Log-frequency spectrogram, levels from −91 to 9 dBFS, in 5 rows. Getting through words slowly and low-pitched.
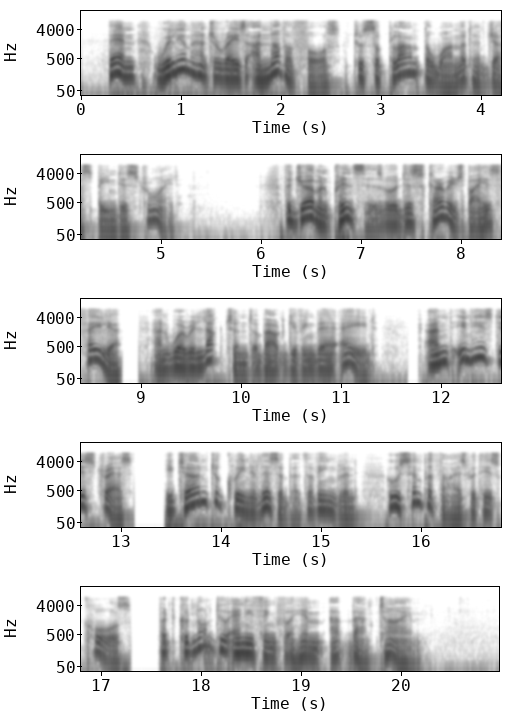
No: average, 165 wpm; low, 110 Hz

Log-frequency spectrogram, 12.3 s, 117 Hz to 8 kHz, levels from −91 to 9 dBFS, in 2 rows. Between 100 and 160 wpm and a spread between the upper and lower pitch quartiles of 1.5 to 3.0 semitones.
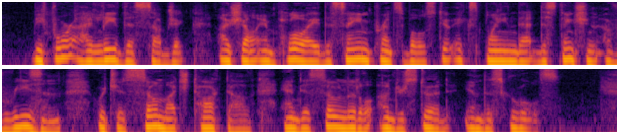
Yes: average, 150 wpm; average, 2.7 semitones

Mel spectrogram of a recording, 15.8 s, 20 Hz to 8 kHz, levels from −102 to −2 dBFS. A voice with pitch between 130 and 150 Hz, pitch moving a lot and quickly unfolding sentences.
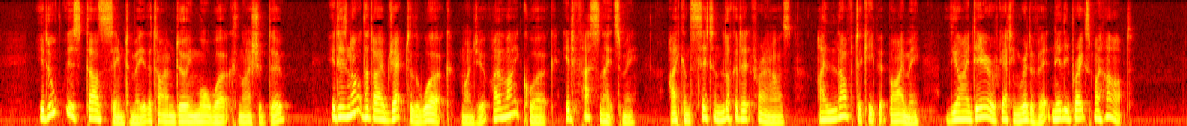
No: low, 120 Hz; wide, 8.1 semitones; fast, 225 wpm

